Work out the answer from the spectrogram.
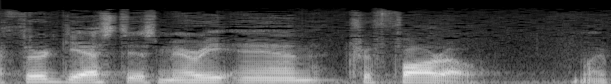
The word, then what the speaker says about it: Trifaro: Our third guest is Mary Ann Trifaro. Am I pronouncing it correctly?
